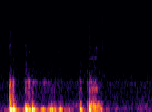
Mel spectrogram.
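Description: Handling noise from a handheld phone microphone as the camera is moved: a run of dull, low thumps and rubbing that stops abruptly about three-quarters of the way through.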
